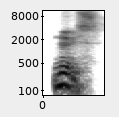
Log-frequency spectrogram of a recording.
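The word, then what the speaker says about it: νοῦς: as i mentioned before when there are two vowels pronounced separately together they often contract or form a diphthong and so in athens this became noose and everywhere eventually now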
